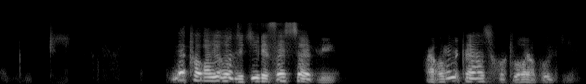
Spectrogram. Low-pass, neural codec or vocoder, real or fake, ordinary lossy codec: 7.2 kHz; codec, 16 kHz, 0.5 kbps, FreqCodec, smaller model; fake; none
